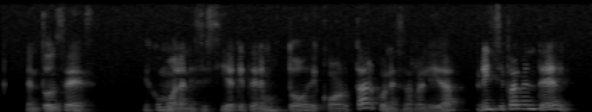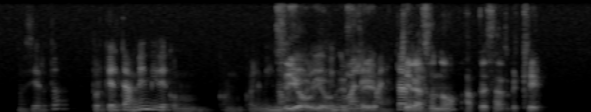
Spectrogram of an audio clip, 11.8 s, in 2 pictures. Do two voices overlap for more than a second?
Yes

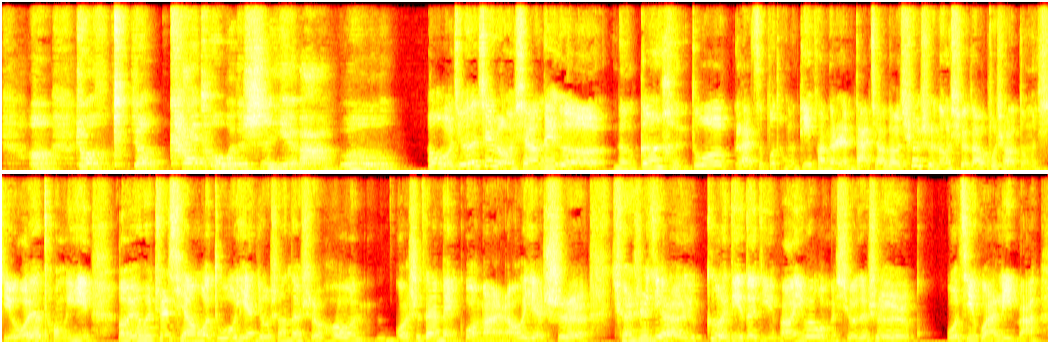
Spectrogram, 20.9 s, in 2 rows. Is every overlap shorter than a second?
Yes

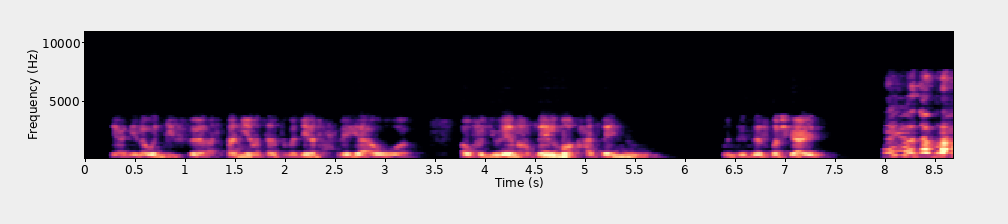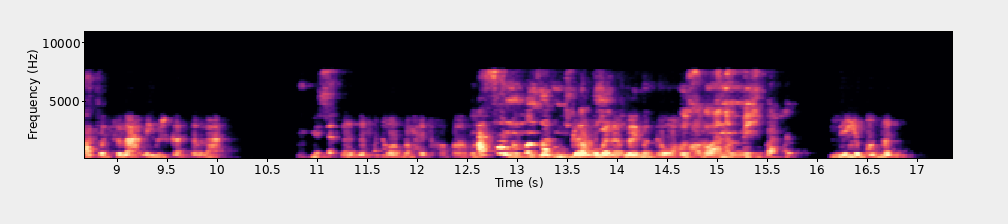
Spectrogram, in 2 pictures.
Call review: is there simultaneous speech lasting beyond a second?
Yes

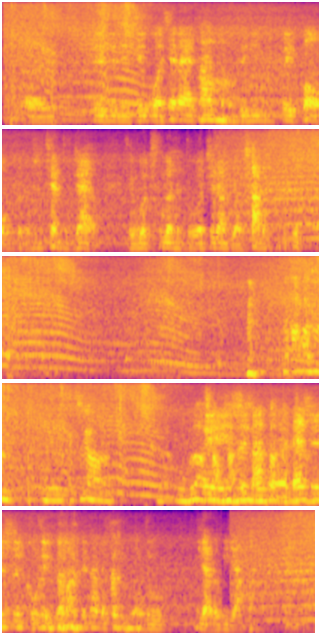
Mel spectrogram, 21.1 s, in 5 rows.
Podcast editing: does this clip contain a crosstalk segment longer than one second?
Yes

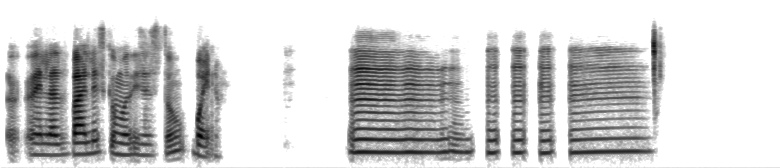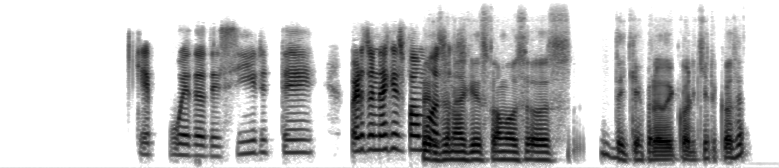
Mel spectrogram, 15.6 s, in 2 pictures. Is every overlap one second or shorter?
Yes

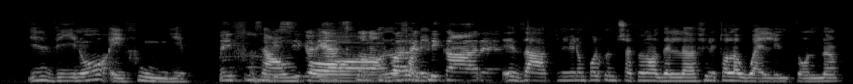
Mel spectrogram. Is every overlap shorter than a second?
No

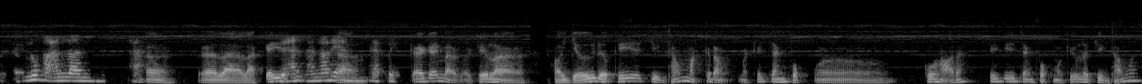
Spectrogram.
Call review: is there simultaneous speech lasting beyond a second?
No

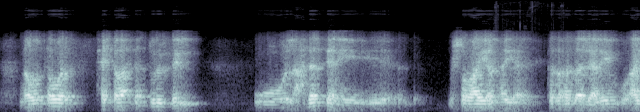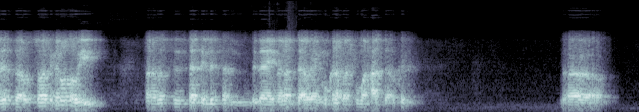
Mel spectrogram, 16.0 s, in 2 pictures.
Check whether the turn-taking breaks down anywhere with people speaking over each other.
No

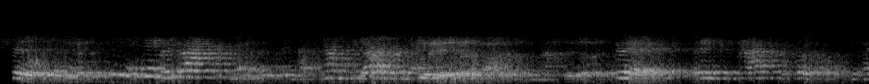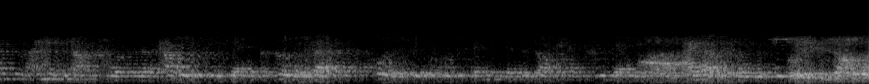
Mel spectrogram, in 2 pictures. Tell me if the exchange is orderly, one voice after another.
No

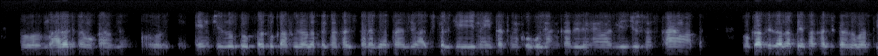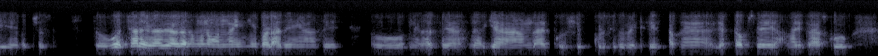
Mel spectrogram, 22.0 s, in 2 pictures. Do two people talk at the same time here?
No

